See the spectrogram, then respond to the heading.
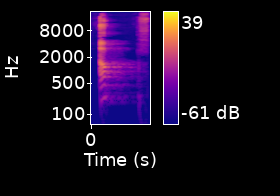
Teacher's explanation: Huruf kaf ayah bunda dia syiddah dia kuat ayah bunda sekalian ya. Suaranya tertahan ketika lagi sukun ya.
